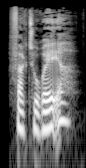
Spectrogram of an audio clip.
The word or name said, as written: fakturere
